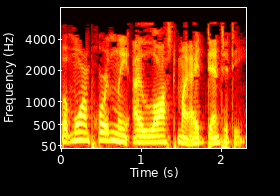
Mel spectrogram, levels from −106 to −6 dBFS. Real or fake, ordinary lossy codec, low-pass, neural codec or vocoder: real; MP3, 24 kbps; 7.2 kHz; none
